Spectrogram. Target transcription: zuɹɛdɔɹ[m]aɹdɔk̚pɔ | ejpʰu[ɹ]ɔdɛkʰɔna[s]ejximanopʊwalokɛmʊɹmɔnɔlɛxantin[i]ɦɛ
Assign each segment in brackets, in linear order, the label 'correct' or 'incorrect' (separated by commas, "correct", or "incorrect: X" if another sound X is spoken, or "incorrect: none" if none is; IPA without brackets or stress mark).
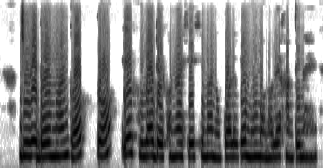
correct, incorrect: l, incorrect: x, incorrect: a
